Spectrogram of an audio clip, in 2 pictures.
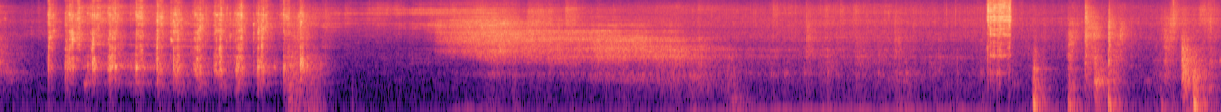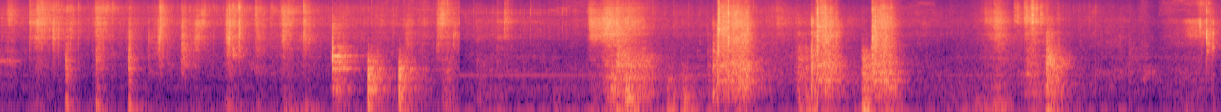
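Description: Eggs and sausages sizzling in a frying pan, the loud steady crackle of hot fat running throughout, broken by frequent scraping and clattering of a utensil against the pan as the food is stirred and moved.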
